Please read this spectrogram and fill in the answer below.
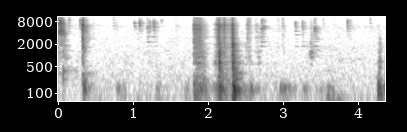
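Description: Kitchen knife cutting through the hard rind of a passion fruit on a wooden cutting board: a series of sharp clicks and taps, loudest in a cluster about two seconds in.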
